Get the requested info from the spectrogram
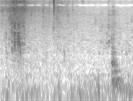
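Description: Leafy shrub branches brushing and rustling against the canoe and camera as it pushes through them, with a short sharp swish just after the start. Low wind rumble on the microphone underneath.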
